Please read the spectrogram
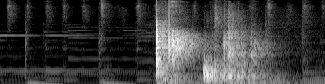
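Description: Pool cue tip striking the cue ball about a second in, hit a bit hard, followed a moment later by a second clack as the cue ball hits an object ball. Background music with a steady beat plays throughout.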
